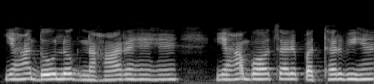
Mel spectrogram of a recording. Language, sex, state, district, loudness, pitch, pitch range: Hindi, female, Jharkhand, Ranchi, -15 LUFS, 235 Hz, 230-245 Hz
